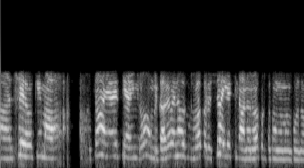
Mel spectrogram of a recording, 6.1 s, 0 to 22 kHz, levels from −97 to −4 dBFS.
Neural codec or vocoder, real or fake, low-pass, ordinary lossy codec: none; real; 3.6 kHz; Opus, 24 kbps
